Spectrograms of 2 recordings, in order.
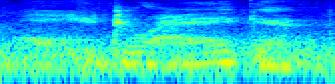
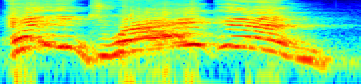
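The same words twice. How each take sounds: First: It is whispered very softly. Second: It is shouted very loudly.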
